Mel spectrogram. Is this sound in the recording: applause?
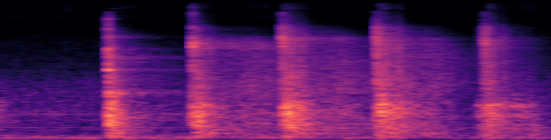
no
